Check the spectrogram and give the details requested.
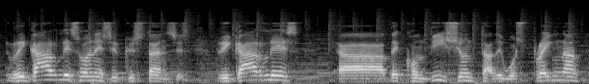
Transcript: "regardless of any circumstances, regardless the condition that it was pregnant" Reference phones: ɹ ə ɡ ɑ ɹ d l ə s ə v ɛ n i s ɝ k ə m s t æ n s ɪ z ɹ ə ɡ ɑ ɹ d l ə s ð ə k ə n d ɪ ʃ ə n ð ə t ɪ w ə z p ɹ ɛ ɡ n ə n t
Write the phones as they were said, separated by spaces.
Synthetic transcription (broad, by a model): ɹ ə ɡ ɑ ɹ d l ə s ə ɛ n i s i k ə s t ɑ n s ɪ s ɹ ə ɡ ɑ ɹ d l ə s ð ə k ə n d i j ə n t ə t ɪ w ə s p ɹ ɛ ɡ n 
